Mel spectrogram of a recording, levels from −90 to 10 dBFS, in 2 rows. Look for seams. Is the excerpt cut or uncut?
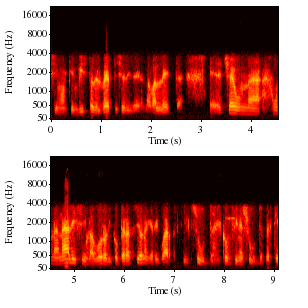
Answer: cut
